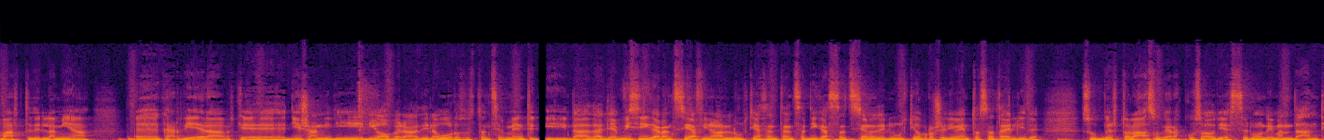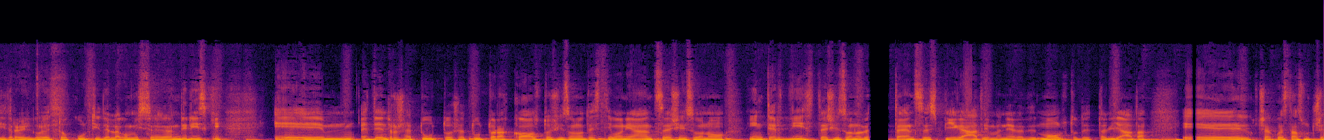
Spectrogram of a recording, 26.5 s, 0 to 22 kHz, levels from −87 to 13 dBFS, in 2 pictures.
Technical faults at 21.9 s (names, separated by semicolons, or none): digital broadcast dropout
